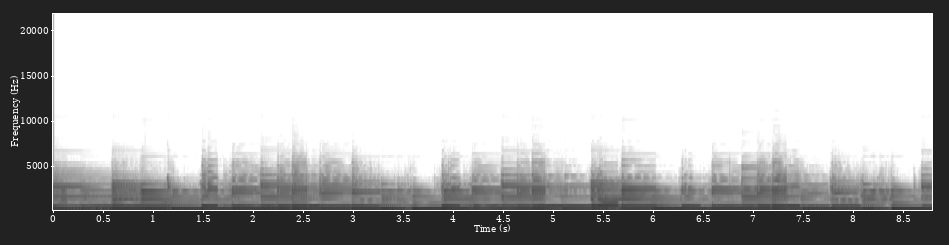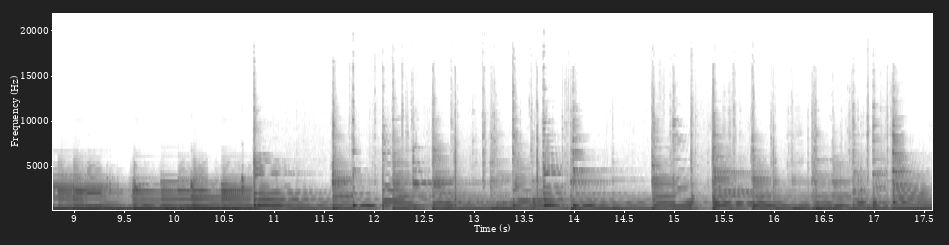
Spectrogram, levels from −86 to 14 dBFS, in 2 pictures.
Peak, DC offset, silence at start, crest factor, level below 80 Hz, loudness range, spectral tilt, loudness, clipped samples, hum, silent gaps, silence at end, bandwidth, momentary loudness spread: -2 dBFS; under 0.1%; 0 s; 14 dB; -36 dBFS; 6 LU; -8 dB/octave; -15 LUFS; under 0.1%; none; none; 0 s; 10 kHz; 7 LU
